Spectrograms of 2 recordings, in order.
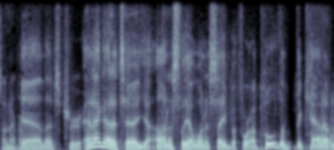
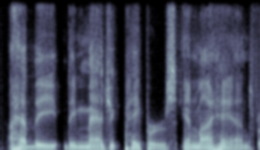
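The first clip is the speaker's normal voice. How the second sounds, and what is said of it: Imitates a radio talk host's voice. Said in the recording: “Rush Limbaugh ... impersonation.”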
